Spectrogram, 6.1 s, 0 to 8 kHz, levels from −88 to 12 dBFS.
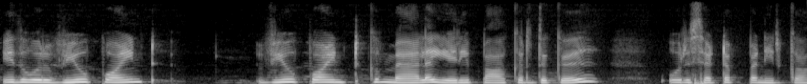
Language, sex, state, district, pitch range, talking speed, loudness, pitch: Tamil, female, Tamil Nadu, Nilgiris, 195-235 Hz, 120 wpm, -14 LUFS, 220 Hz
